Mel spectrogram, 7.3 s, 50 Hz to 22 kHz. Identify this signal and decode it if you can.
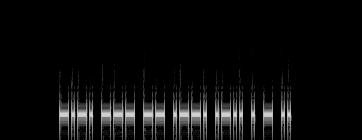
Morse code, heard as a keyed tone, about 20 wpm, 700 Hz. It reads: COMPLETI
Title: Build A Word - 4 Letters At A Time - 10-Letter Words - 20wpm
